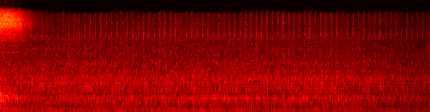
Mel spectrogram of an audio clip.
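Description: A steady mechanical whirr with a fast, even flutter and a low hum, fading out near the end, after music drops sharply in pitch to a stop right at the start.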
